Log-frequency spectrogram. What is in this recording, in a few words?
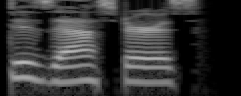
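"disasters", British English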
